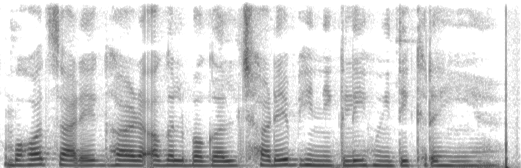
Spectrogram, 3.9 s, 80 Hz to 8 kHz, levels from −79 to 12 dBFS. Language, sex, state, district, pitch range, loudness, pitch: Hindi, female, Bihar, West Champaran, 220-235 Hz, -16 LUFS, 225 Hz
